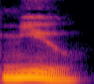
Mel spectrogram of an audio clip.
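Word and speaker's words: μ: X, the Greek letter mu, pronounced mu, represents the population mean.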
